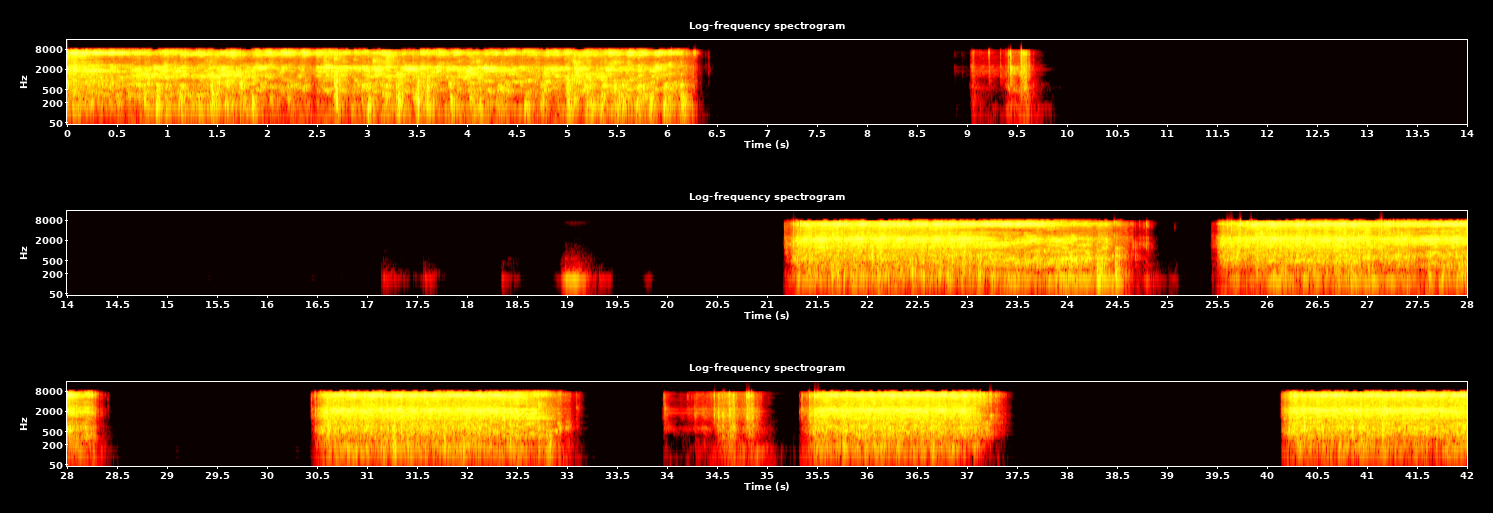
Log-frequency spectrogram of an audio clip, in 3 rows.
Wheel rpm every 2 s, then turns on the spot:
120, 120, 110, 10, 0, 0, 0, 0, 0, 0, 30, 110, 50, 90, 10, 70, 60, 30, 60, 0, 90.
none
